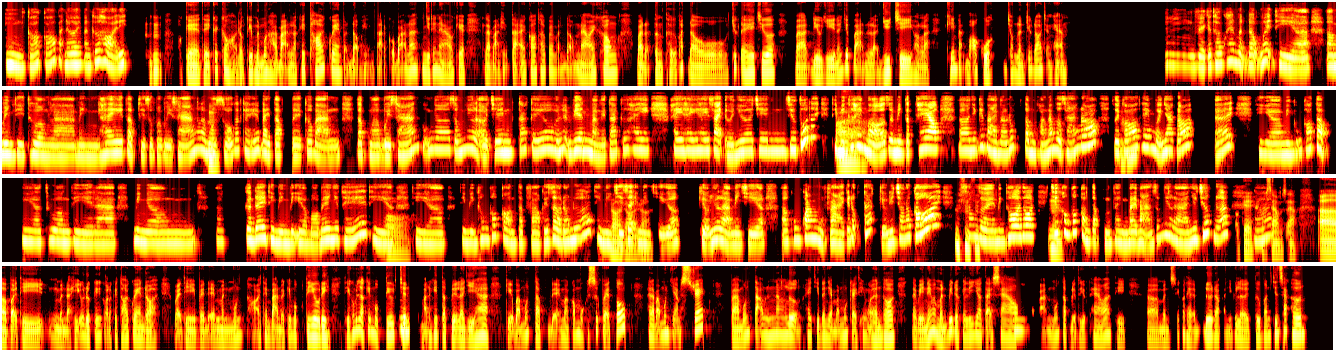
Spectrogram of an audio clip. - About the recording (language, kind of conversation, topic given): Vietnamese, advice, Làm sao để có động lực bắt đầu tập thể dục hằng ngày?
- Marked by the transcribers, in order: tapping; other background noise; chuckle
